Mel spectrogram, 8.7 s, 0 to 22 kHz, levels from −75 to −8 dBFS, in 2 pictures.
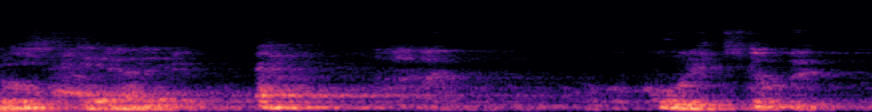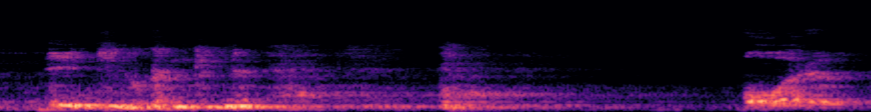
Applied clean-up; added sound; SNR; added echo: none; none; none; reverberation time 0.9 s.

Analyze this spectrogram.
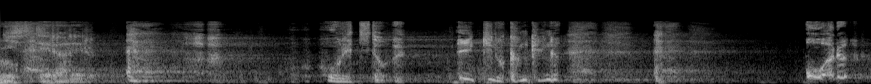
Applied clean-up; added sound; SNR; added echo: none; none; none; none.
